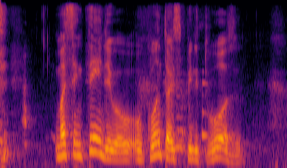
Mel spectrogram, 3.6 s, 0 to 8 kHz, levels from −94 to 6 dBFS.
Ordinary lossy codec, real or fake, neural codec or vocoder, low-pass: AAC, 48 kbps; real; none; 7.2 kHz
